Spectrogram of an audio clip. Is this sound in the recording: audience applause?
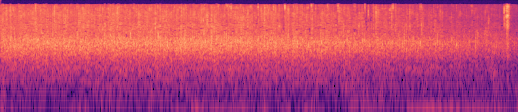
yes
